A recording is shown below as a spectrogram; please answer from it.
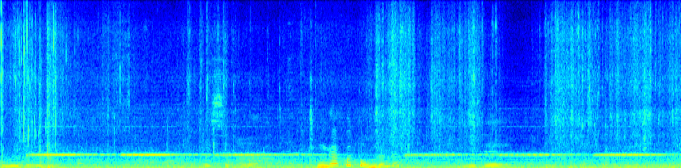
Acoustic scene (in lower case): subway train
